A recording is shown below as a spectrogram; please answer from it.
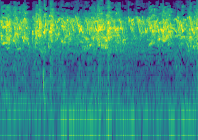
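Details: Massed ngriwik singing by dakun and montanus white-eyes. Piercing, high, fast twittering notes overlap densely in one unbroken chorus, and a low hum sounds faintly in the background.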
